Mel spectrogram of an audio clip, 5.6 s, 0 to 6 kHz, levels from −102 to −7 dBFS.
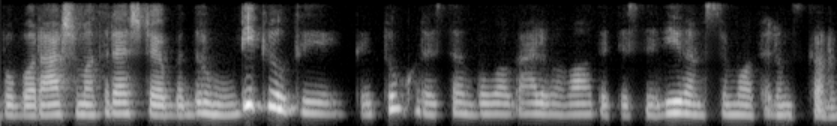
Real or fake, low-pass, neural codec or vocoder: fake; 5.4 kHz; codec, 24 kHz, 0.5 kbps, DualCodec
